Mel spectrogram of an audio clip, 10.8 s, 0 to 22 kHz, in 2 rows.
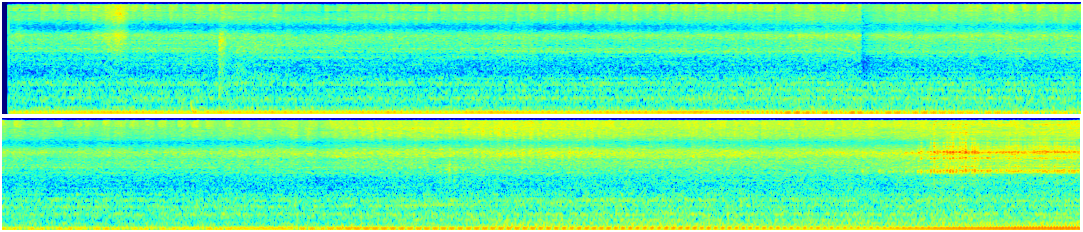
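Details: Porsche 944, crank no-start: starter churns the engine over at an even, steady beat but it never catches or fires; cause unclear.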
